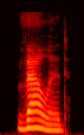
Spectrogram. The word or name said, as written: valid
